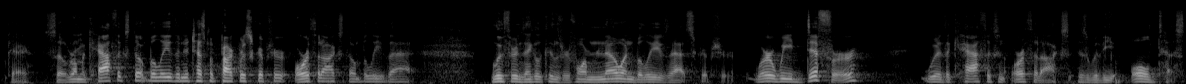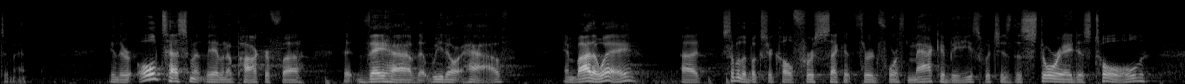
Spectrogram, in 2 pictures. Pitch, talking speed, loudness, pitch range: 115 Hz, 185 wpm, -31 LUFS, 110-135 Hz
